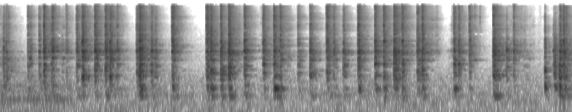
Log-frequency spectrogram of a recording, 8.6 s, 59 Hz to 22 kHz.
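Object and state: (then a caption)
Glass mirror tapped with metal claws. Long pointed metal claw finger caps on both hands tap a flat, solid, medium-sized round glass mirror lying on a wooden table. The result is a rapid, irregular stream of sharp clicking taps in quick bursts with brief pauses. Each tap is bright and glassy, ringing briefly around 1.4 kHz with almost no low end.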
